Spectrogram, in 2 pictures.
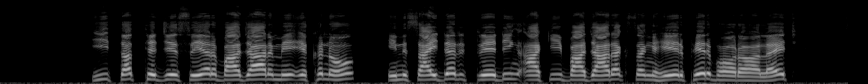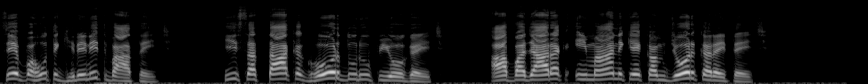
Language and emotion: Maithili, disgusted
